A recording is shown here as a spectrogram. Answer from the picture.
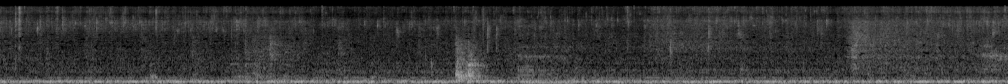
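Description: Egg-battered thin beef slices (yukjeon) sizzling in oil in a frying pan: a steady frying hiss over a low hum.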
